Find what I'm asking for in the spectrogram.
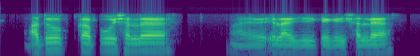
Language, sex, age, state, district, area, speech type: Manipuri, male, 30-45, Manipur, Kangpokpi, urban, conversation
